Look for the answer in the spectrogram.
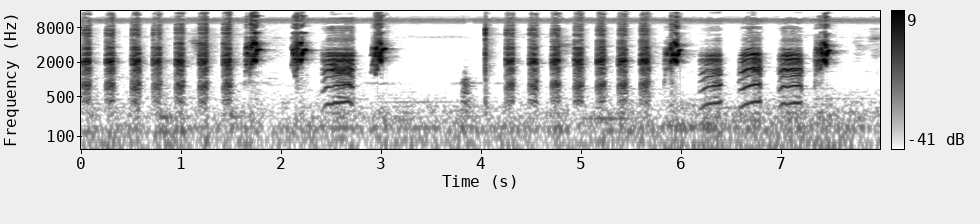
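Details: Masteran recording of a white-eyed Javan myna in full song: quick chattering clicks, harsh downslurred squawks and short whistles, repeated in irregular bursts over a faint high-pitched electrical whine.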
